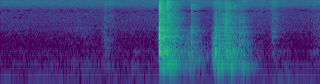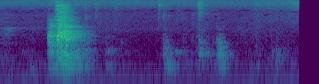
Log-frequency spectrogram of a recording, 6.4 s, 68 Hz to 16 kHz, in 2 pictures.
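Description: Hard plastic parts of a Roomba S9 self-emptying base knocking together as a molded plastic piece is fitted onto the base's housing by hand: three louder knocks, then a few light clicks near the end.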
